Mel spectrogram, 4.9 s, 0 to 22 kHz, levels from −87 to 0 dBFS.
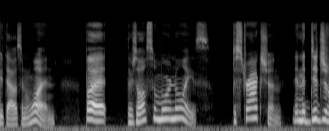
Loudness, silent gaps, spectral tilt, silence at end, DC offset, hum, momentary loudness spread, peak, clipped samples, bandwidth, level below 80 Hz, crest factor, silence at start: -27 LUFS; none; -4 dB/octave; 0 s; under 0.1%; none; 18 LU; -8 dBFS; under 0.1%; 12 kHz; -54 dBFS; 20 dB; 0 s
